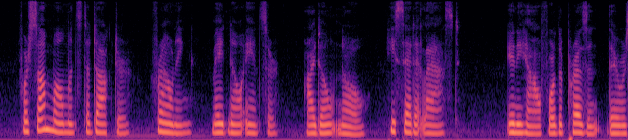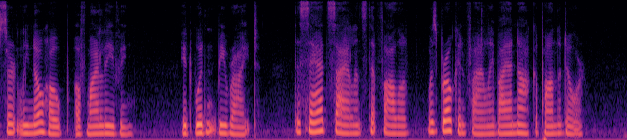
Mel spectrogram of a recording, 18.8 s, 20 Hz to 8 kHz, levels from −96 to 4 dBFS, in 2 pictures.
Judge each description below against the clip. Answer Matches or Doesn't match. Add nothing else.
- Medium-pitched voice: Matches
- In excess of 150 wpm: Doesn't match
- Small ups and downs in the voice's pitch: Matches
